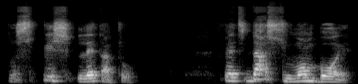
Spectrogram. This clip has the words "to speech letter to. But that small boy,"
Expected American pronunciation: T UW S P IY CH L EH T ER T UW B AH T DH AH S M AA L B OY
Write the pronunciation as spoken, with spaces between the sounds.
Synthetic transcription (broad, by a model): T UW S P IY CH L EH T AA T UW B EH T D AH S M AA N B OY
